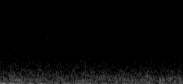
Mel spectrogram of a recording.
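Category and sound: nature, rain falling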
